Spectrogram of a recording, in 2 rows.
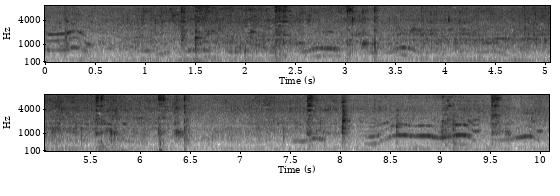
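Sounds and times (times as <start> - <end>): meat and onions sizzling in oil: 0.0 - 10.0
metal spatula scraping a pan: 1.0 - 6.6.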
